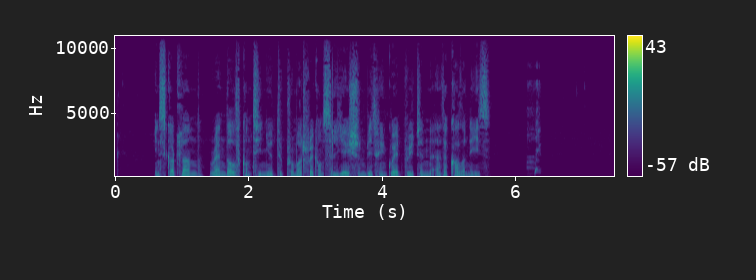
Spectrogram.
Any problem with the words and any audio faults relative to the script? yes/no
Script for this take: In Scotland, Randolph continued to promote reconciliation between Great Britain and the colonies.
yes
